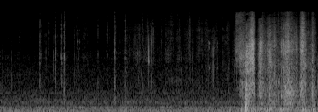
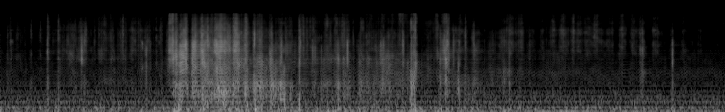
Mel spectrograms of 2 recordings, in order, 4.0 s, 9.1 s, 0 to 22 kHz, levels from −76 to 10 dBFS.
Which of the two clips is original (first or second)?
first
